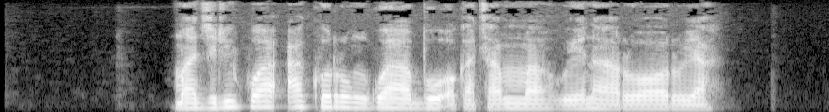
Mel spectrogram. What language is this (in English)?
Igbo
